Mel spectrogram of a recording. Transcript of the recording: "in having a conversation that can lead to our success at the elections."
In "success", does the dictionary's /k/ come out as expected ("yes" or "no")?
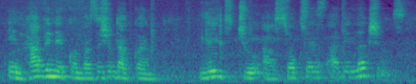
yes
